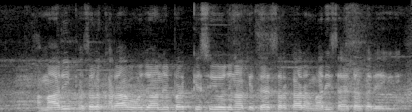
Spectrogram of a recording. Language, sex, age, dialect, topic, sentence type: Hindi, male, 36-40, Kanauji Braj Bhasha, agriculture, question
